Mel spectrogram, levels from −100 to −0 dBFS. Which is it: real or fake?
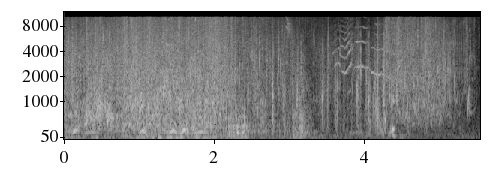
real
